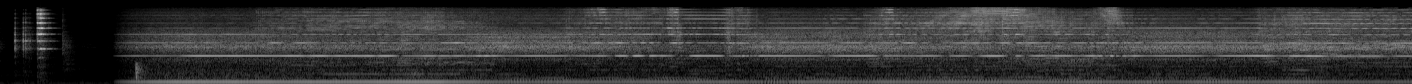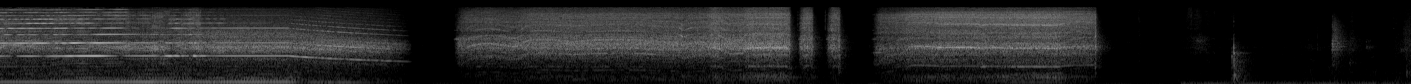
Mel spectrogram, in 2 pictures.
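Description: A table saw running steadily with a low hum and a high whine while a wooden block is fed through it, then spinning down with a falling whine near the end of its run. A knock comes just before it starts. Two shorter runs of another power tool follow.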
